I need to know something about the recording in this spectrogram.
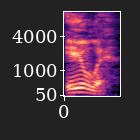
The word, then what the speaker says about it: Euler: né pron é pronúncia a pronúncia é eer eer não é se escreve era Alemão se eu não tiver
